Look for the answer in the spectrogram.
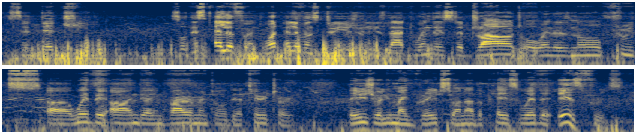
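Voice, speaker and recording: A man from Zimbabwe, a bead artist, talking haltingly in a casual interview outdoors at a zoo. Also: mid-range voice. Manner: halting, many fillers. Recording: loud outdoor background noise.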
